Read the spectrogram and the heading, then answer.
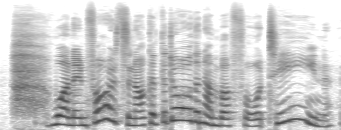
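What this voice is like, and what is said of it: Weak put-on British accent. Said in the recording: “This is a terrible British accent. I will never get better at my British accent.”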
